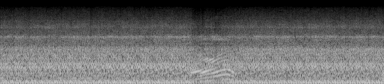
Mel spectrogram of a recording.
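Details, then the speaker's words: Diesel truck after water pump replacement, cold, idle being set to about 800 rpm to raise oil pressure toward 60, though it stays around 49 (owner suspects added Lucas). Steady, even clatter, no knocks or misses; normal idle. "I'm going to set my idle up to about 800 that should raise that oil pressure up to around 60 I would think"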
